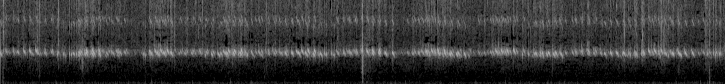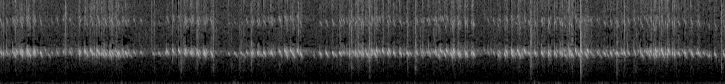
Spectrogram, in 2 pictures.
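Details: Crickets calling in a natural setting, a loud, high, rapidly pulsed trill in long runs broken by brief pauses, overtones shimmering above, light clicks now and then.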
